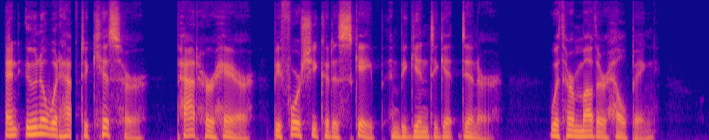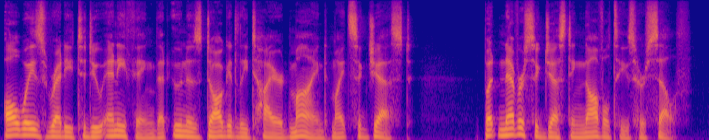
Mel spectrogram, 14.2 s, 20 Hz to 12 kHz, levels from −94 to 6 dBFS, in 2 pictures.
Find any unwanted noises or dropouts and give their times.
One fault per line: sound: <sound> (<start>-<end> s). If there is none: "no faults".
sound: dropout (0.7-0.8 s)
